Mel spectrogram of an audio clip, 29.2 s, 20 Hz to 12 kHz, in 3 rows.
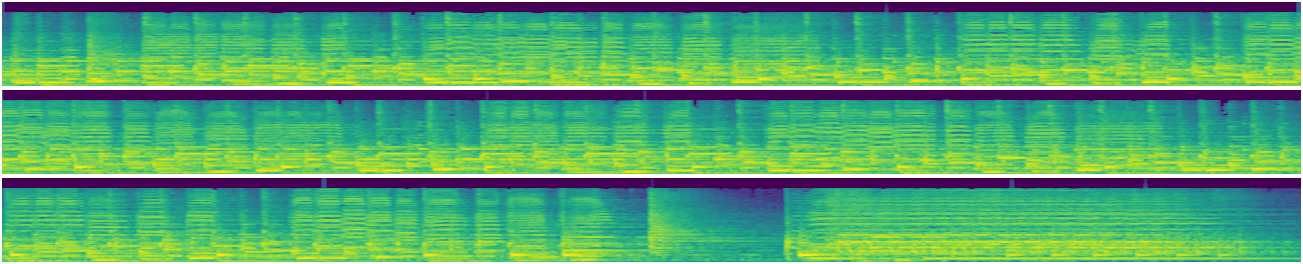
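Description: A loud, dense 1977 dance-band song from Guinea-Conakry plays with driving rhythm and layered instruments, then fades out near the end before a short, different passage begins.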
